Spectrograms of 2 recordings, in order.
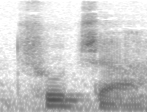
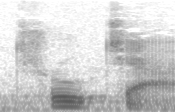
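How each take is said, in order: No difference in how they are said.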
